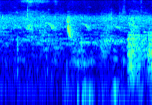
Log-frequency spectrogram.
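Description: Faint outdoor background with short, high bird calls, including a brief falling chirp about a second in, and a short burst of noise near the end.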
